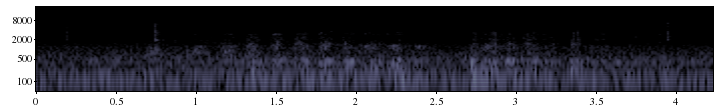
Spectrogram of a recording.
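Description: Faint rubbing and scratching of cardstock as a paper piece is glued with a hot glue gun and pressed into place on a paper house, with a few soft clicks.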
